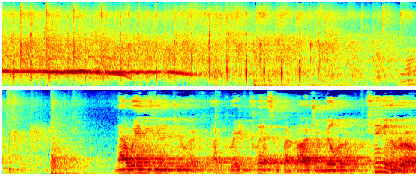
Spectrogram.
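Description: Acoustic guitars play a tune in a large echoing hall.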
